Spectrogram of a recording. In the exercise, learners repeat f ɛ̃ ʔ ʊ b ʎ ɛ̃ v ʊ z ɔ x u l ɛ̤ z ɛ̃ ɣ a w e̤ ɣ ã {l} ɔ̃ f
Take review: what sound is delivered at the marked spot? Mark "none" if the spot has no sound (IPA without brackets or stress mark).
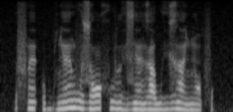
ʎ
